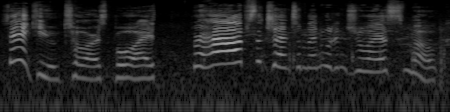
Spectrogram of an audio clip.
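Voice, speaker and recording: An actress playing a spirited young high-society woman of the 1920s in an audio drama, effusive and theatrical with a wistful streak. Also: sing-song, very noisy, heavily acted. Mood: teasing, brisk. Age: young adult. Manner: effusive, theatrical, halting when emotional. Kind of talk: period audio drama acting.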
